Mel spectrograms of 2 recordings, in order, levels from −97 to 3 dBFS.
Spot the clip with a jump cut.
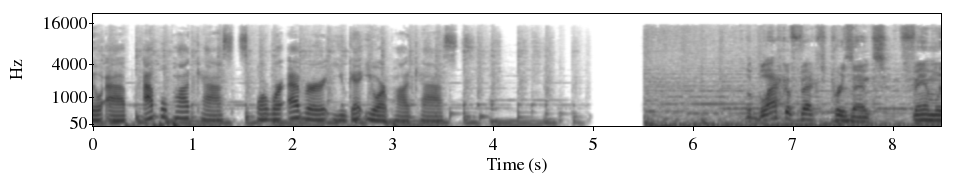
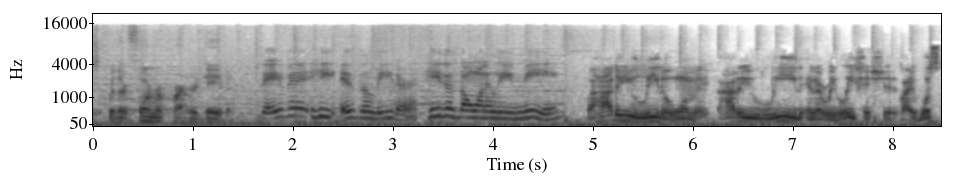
first; 1 cut; at 5.1 s

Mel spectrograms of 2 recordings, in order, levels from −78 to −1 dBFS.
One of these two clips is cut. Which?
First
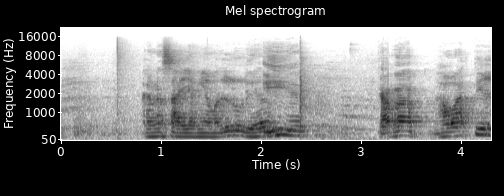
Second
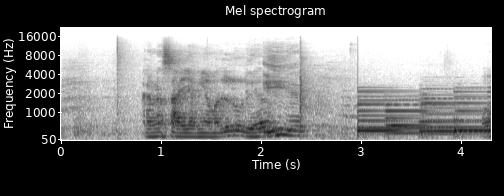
second; 1 cut; at 3.0 s

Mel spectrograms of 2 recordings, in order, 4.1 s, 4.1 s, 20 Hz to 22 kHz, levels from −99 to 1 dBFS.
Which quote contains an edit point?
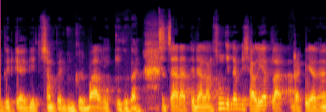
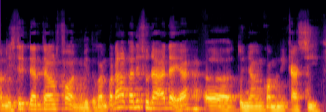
first; 1 cut; at 1.9 s

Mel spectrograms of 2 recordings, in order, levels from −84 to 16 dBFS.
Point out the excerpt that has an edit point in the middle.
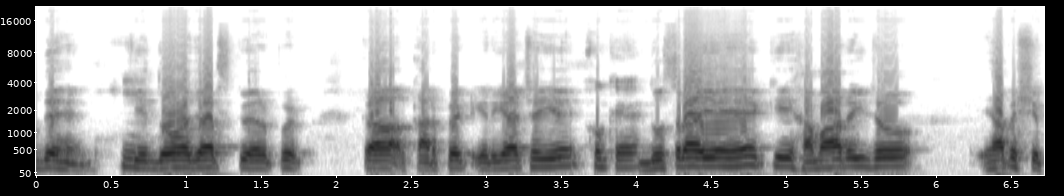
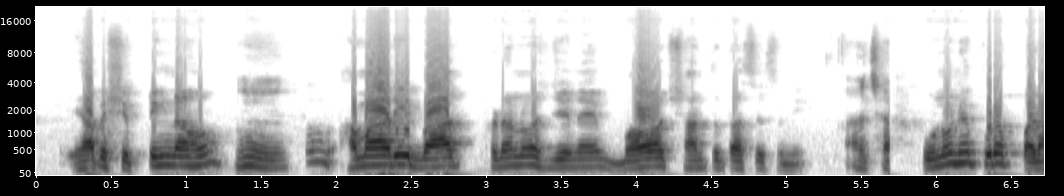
second; 2 cuts; at 2.0 s, 5.7 s

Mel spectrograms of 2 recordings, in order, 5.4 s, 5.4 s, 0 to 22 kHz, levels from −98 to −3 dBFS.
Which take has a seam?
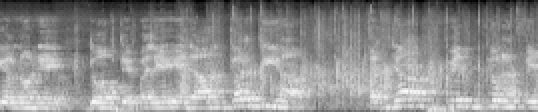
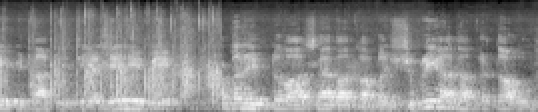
second; 1 cut; at 2.2 s

